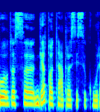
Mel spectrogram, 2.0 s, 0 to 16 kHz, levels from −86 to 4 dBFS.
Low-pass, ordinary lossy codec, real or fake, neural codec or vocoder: 14.4 kHz; MP3, 48 kbps; real; none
